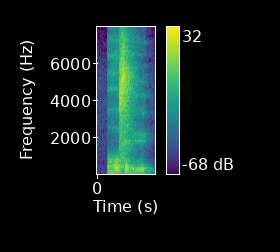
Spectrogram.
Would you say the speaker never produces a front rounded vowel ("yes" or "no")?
no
